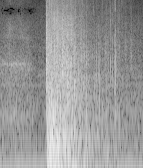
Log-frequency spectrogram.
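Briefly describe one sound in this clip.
Stone blocks crash and crumble as a wall is torn down.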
